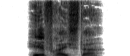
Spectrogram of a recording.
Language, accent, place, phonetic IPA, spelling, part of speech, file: German, Germany, Berlin, [ˈhɪlfʁaɪ̯çstɐ], hilfreichster, adjective, De-hilfreichster.ogg
- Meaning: inflection of hilfreich: 1. strong/mixed nominative masculine singular superlative degree 2. strong genitive/dative feminine singular superlative degree 3. strong genitive plural superlative degree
